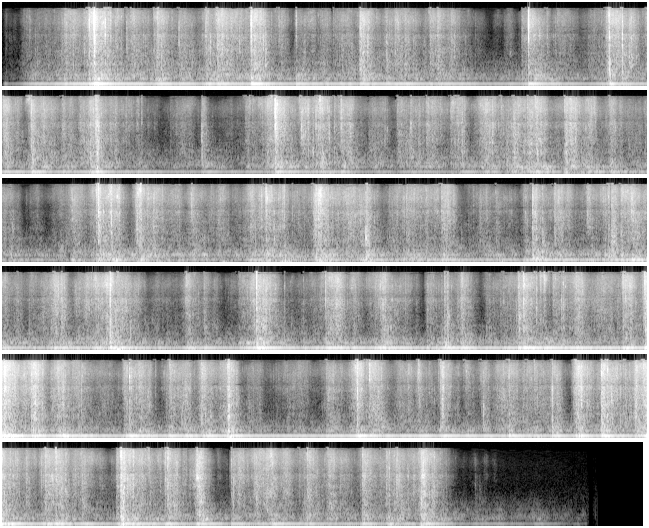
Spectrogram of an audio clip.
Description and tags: Fingers Rustling Through Plant
Fingers Rustling through an indoor plant.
